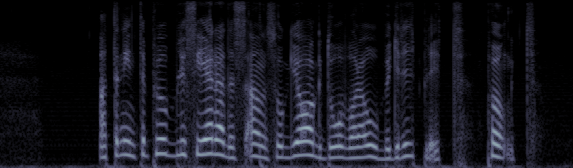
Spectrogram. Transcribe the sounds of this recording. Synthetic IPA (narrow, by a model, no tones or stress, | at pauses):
at̪̚d̪ɛnɪnt̪əpʰɾɵblɪseːɾad̪əsa̰nsoːɡjɑːɡd̪ɔvɑːɾauːbɛɡɾiːplɪ̰ɡt̪pʰɵŋkt̪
